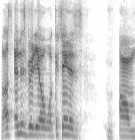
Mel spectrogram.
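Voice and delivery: ordinary talk

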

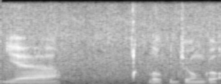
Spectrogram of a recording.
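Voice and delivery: low, soft droning monotone; a lightly done droning narrator, low and soft; drony voice. Retold or imitated. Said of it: "I've got a very drony voice".

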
